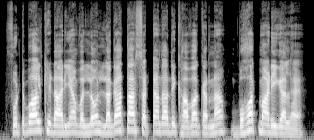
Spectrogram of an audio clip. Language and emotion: Punjabi, disgusted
